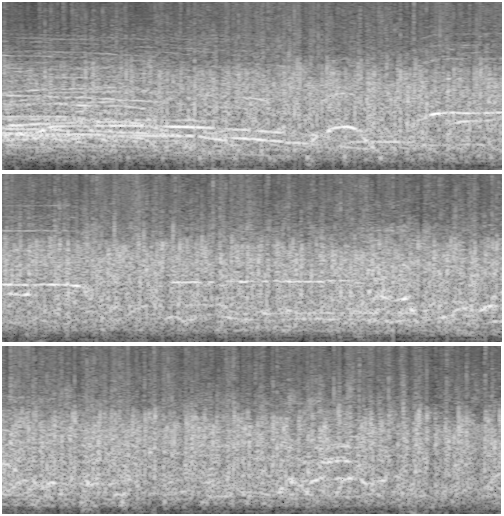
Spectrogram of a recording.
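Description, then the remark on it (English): Sustained studio audience applause as comedians Sean Cullen, John Doerr and Patton Oswalt are welcomed onto a talk show, a dense, steady wash of clapping at full loudness throughout, with a few cheers and whoops rising above it. “Or they're just trying to milk the applause.”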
